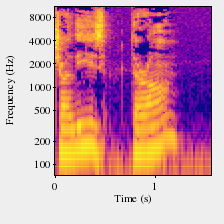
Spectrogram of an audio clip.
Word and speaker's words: Charlize Theron: Charlize, is that how you say it? Charlize Theron? – Yes.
